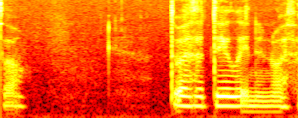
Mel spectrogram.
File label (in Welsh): "dilyn" Welsh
